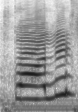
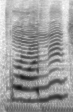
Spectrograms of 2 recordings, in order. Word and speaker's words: college: पढ़ते हुए हम भी कॉलेज ही पढ़ देते हैं जबकि ये लफ्ज कॉलेज है ऑ साउंड के साथ पढ़ेंगे आ साउंड के साथ नहीं पढ़ेंगे कॉलेज नॉट कॉलेज इस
